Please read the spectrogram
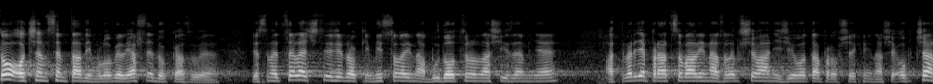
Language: Czech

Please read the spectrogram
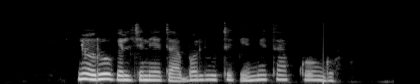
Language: Kalenjin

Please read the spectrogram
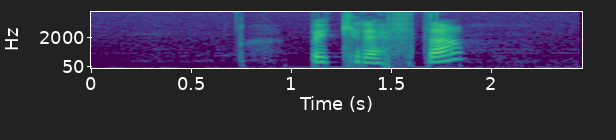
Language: Swedish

